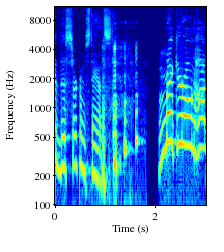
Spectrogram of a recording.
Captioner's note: laughing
